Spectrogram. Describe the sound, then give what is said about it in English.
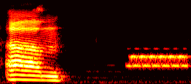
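A telephone rings with a steady electronic two-tone warble that starts partway through and holds evenly to the end, preceded by a loud, buzzy harmonic sound and a brief silence. “Somebody get the phone.”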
